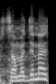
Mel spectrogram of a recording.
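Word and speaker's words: some: आपको पूरा देखना चाहिए और समझना चाहिए कि कहां पर ओ को हम क्या पढ़ सकते हैं।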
